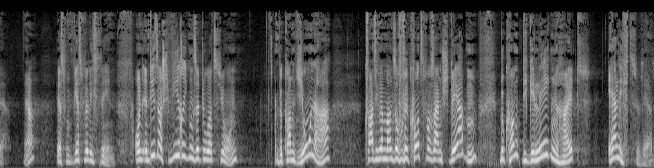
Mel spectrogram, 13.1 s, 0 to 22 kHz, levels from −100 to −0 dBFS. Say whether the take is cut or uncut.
cut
